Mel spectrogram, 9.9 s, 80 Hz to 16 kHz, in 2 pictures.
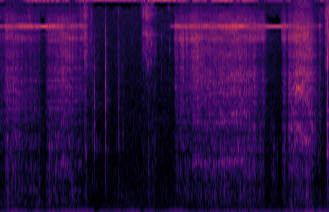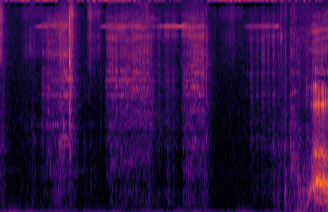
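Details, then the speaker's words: Axial AX24 1/24 crawler after fitting Spektrum Firma 8A sensored brushless motor and ESC, climbing test lines: soft uneven gear chatter as it creeps, no motor whine; quiet electric drive, stock ESC whine gone, slight hitch off the bottom. "It is definitely an improvement over the AX24 stock setup. That whine is gone. It's very quiet."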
